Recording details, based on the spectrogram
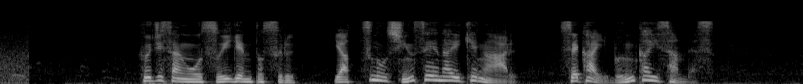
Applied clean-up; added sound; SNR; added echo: none; none; none; none.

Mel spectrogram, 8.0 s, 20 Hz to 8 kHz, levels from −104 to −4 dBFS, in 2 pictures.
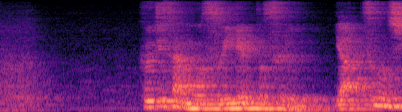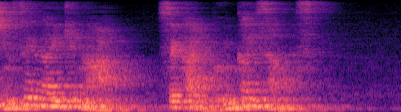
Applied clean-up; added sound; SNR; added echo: none; none; none; reverberation time 1.1 s.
